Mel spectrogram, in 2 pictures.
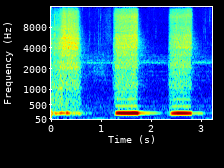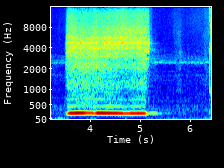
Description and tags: Blowing in water Bottle Manipulation
Blowing into the top of a plastic water bottle. This is the manipulated file.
